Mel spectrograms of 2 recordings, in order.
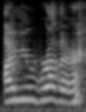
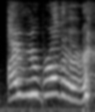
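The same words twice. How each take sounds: First: Mock dramatic reveal. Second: "I'm your brother" yelled high through laughter; laughing reveal. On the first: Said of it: "he was like". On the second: Retold or imitated. Retelling the surprise brother's arrival, laughing hard. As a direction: cackle the reveal out loud.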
